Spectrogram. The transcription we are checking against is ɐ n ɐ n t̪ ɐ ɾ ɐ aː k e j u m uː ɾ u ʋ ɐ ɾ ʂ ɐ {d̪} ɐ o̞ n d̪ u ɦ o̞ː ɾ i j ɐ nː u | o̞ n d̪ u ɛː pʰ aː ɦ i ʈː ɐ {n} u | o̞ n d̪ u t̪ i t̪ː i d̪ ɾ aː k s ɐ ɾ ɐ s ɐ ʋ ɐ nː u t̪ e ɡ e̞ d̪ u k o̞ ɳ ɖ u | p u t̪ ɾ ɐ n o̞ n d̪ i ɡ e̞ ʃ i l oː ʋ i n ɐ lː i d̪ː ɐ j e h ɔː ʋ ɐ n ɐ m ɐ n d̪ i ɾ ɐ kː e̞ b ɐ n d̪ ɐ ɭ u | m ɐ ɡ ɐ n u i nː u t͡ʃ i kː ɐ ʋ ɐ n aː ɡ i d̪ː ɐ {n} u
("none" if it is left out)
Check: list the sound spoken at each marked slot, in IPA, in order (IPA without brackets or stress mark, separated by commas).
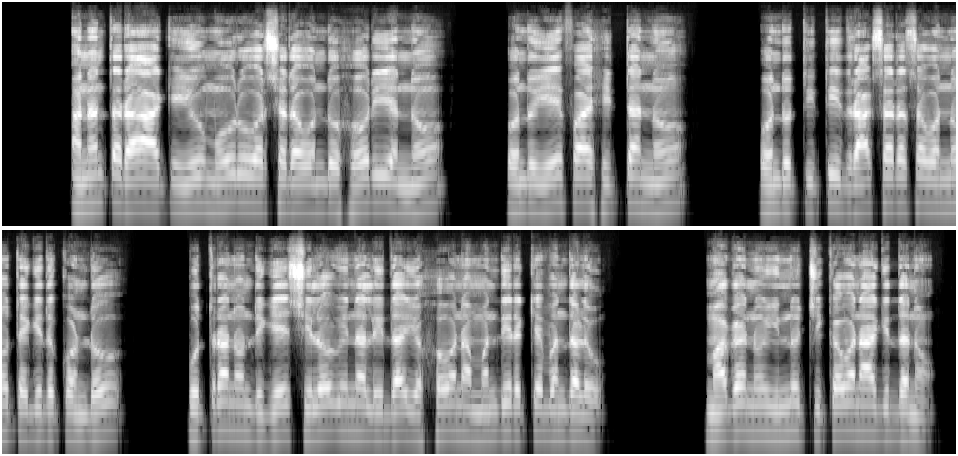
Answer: d̪, nː, n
